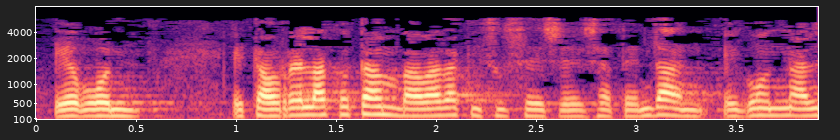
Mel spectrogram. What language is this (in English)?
Basque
